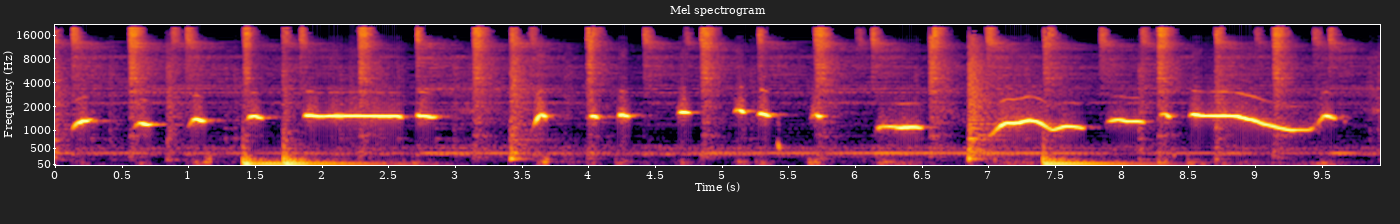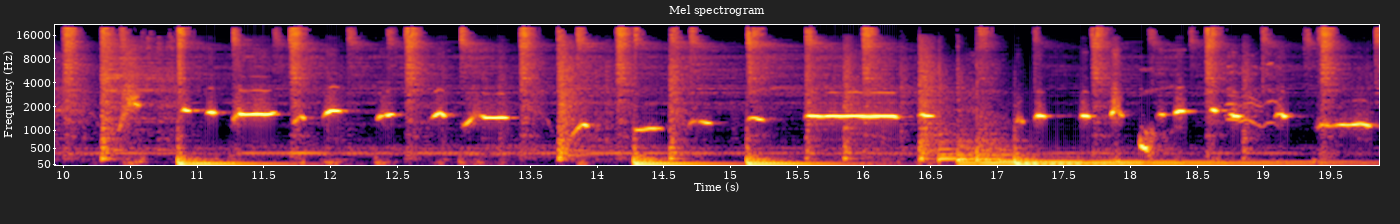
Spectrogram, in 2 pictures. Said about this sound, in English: My whistling is becoming weaker. I know. I need to wet my whistle.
